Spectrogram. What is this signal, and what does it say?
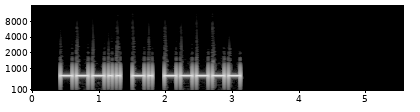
Morse code, heard as a keyed tone, about 20 wpm, 700 Hz. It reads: 8N0
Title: Three Letter-Number Combinations - 20wpm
